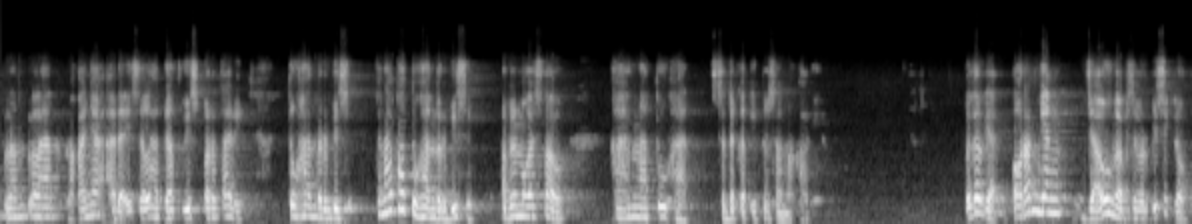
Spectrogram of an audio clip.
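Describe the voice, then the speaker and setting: A man leads a casual youth devotion, speaking in a chatty, slangy way and tossing questions to his listeners. His voice sits somewhat high for a man. The recording sounds muffled and lo-fi. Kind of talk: casual youth sermon and prayer.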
